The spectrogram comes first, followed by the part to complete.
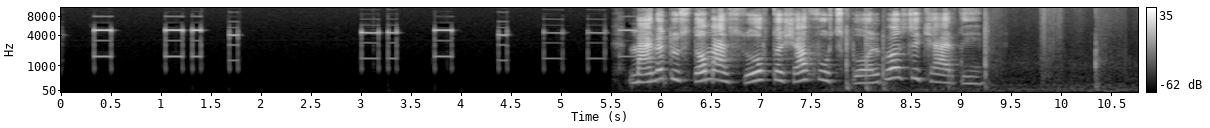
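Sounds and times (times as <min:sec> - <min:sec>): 
telephone touch-tone dialing beeps: 0:03.0 - 0:05.8
speech: 0:05.7 - 0:09.4.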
